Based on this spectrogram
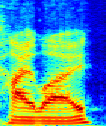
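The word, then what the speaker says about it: Jai Alai: brewery named their ipa hilai uh which sounds like hi-li if you if you pronounce it correctly it's cigar city brewing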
